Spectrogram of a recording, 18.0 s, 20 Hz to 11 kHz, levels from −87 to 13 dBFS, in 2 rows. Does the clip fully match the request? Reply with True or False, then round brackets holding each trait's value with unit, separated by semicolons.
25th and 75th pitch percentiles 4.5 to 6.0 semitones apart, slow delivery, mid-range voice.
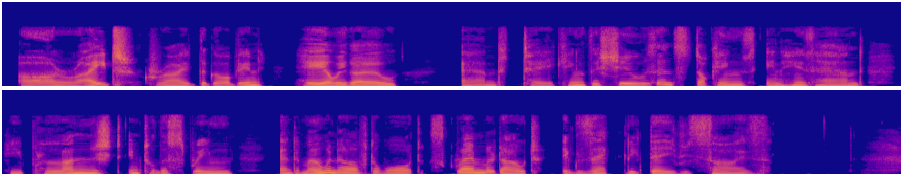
True (4.8 semitones; 105 wpm; 155 Hz)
